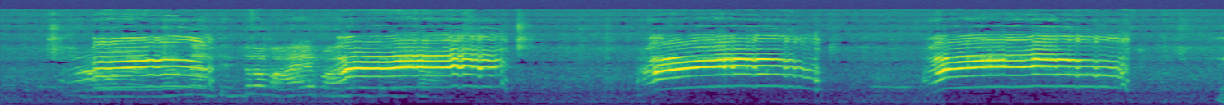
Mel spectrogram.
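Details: Injured father cat, someone having hit him, crying indoors while a woman talks to him: a run of four long, drawn-out, harmonic meows, some wavering, with her voice between calls.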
